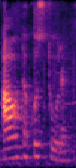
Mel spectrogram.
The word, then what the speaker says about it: haute couture: Il se rend donc rapidement au greffe et enregistre le terme Haute Couture qui en français se prononce « HAUTECOUTURE ».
